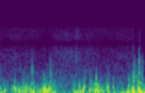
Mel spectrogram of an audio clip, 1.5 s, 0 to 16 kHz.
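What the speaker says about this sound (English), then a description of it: "A little more wind out this way." Wind blowing outdoors during the 2011 blizzard, a gusty low roar buffeting the microphone in uneven surges, close and continuous with no voices.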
